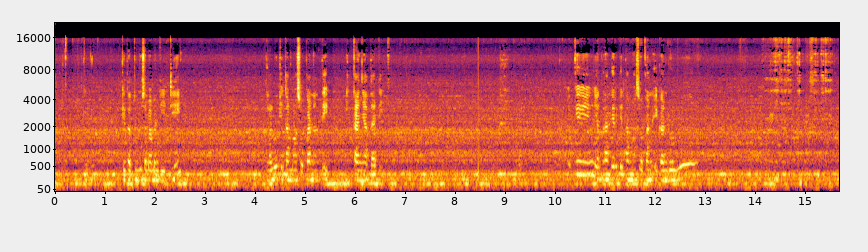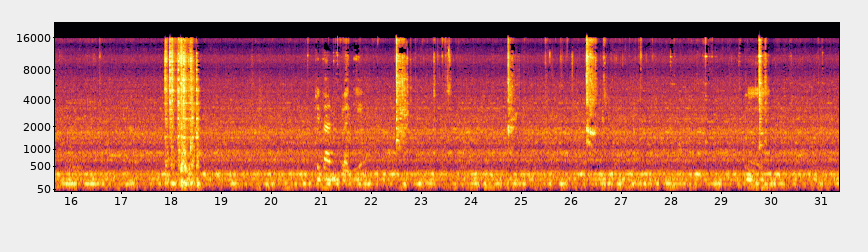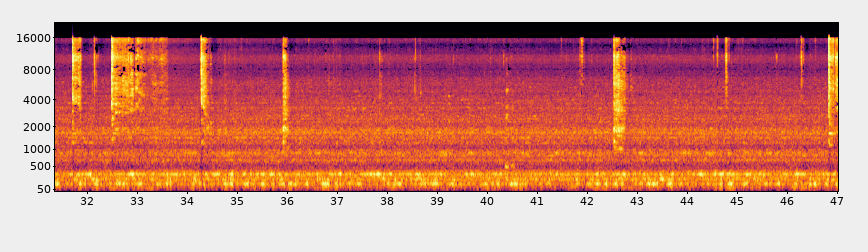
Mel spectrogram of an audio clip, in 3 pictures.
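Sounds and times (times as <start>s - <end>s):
steady low hum: 0.0s - 47.0s
kitchen clatter: 17.9s - 18.6s
spatula stirring food in pan: 22.2s - 39.0s, 41.8s - 45.0s, 46.7s - 47.0s.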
